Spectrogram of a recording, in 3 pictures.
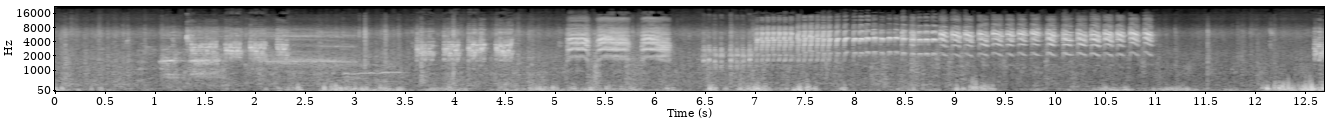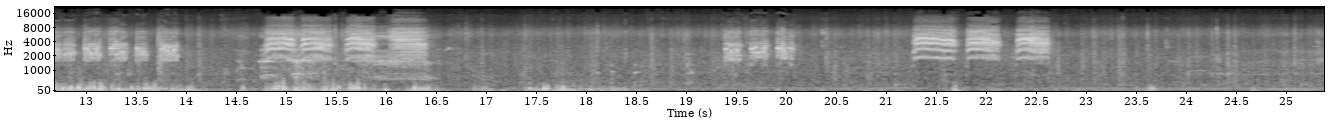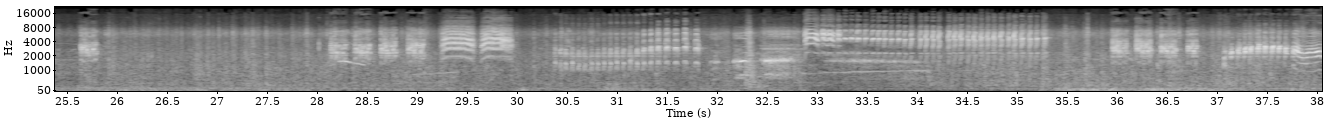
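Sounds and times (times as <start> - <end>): rustles: 0.0 - 38.0
songbirds calling and singing: 0.7 - 11.1, 12.2 - 14.1, 19.4 - 20.6, 21.3 - 22.8, 25.3 - 26.1, 28.1 - 31.9, 32.9 - 38.0
rapid chattering bird notes: 19.4 - 20.3, 28.1 - 31.9, 33.9 - 38.0.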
